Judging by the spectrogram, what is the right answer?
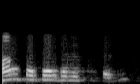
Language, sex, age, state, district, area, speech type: Maithili, male, 18-30, Bihar, Muzaffarpur, rural, conversation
